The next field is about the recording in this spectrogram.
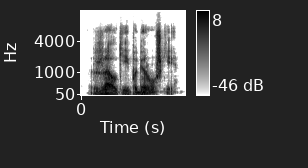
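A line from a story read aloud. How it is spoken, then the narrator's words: Muttering under breath. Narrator (Russian): пробормотал себе под нос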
